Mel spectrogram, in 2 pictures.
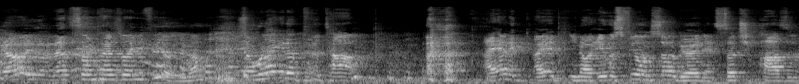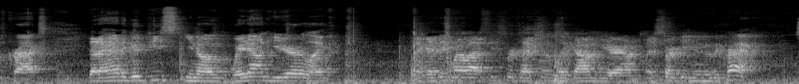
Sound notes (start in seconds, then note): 3.9 laughs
